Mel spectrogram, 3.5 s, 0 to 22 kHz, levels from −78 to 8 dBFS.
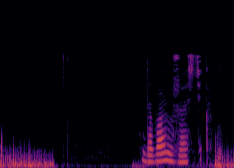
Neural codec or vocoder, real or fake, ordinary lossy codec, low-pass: codec, 16 kHz in and 24 kHz out, 2.2 kbps, FireRedTTS-2 codec; fake; MP3, 24 kbps; 7.2 kHz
